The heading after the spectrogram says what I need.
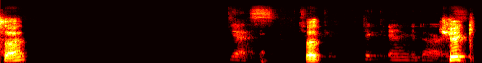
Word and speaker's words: ChickNGuitars: Is that how you pronounce that? Yes. That ChickNGuitars. ChickNGuitars.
